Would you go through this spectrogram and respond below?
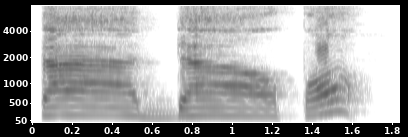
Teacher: Ujung lidah kena pangkal gigi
